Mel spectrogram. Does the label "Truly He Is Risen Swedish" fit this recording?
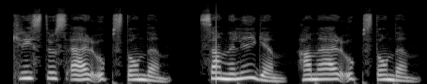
Yes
